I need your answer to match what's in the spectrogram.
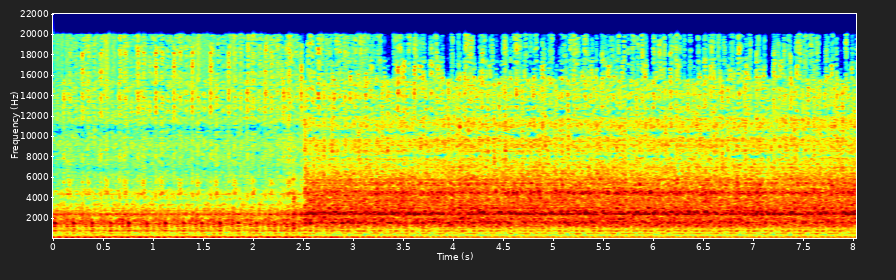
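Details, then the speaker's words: Third-gen Ram with 6.7L Cummins and Jasper transmission, fairly new torque converter, converter bolts checked tight, idling: loose uneven metallic rattle from the bell housing; owner suspects cracked flex plate, torque converter, or normal triple-disc converter noise. "third gen ram with the six seven cummins i got some rattling noise uh it seems to be coming out of the bell housing"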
